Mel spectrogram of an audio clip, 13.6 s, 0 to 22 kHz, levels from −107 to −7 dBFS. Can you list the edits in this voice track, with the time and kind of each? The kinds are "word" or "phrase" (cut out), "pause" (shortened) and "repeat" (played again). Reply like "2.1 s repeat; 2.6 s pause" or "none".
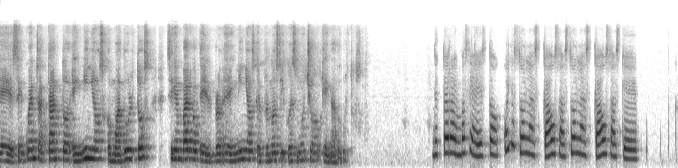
4.0 s word; 6.4 s word; 8.3 s pause; 11.4 s repeat

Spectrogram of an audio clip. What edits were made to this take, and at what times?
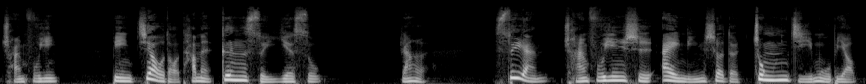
2.2 s pause; 5.6 s pause

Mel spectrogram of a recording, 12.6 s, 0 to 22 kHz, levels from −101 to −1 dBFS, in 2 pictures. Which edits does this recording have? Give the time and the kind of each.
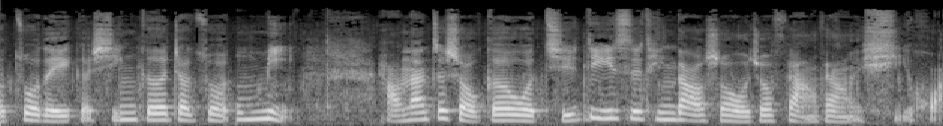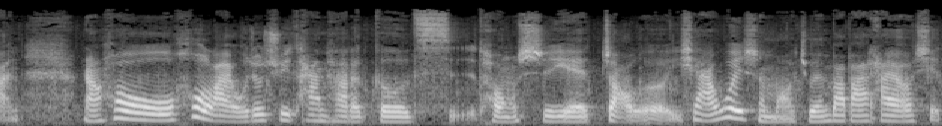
1.6 s word

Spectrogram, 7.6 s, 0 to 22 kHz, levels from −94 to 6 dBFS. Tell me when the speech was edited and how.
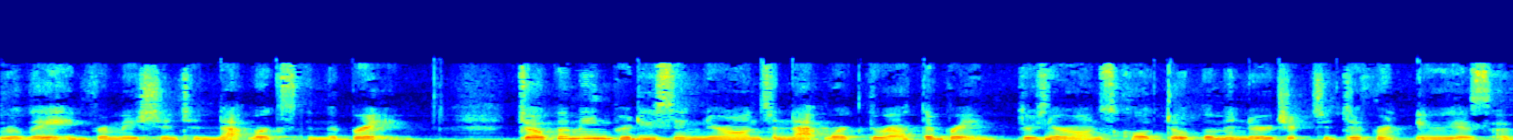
1.5 s word; 3.9 s word; 5.2 s word; 6.6 s word

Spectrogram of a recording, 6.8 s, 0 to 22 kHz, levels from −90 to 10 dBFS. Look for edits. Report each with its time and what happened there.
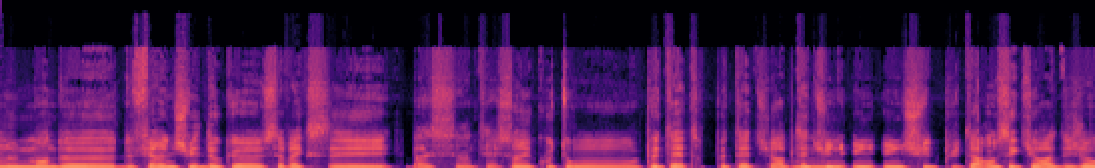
2.5 s pause

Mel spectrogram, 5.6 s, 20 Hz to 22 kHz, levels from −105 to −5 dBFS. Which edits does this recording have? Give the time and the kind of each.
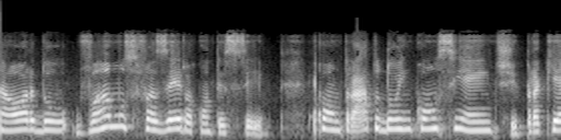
1.8 s word; 3.1 s word

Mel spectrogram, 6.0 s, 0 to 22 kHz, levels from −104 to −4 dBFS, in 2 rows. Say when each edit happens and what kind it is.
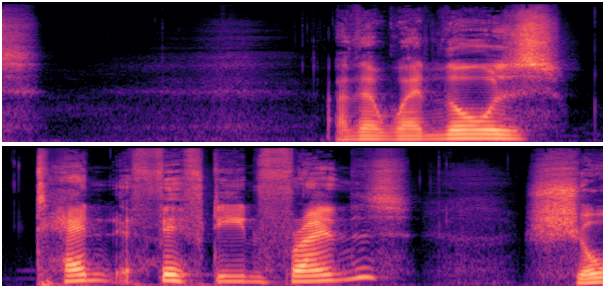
2.9 s pause

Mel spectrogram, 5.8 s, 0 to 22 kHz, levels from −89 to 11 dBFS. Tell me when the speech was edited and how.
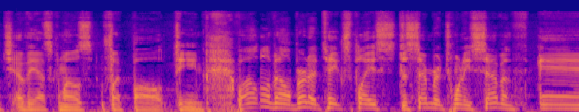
2.6 s word

